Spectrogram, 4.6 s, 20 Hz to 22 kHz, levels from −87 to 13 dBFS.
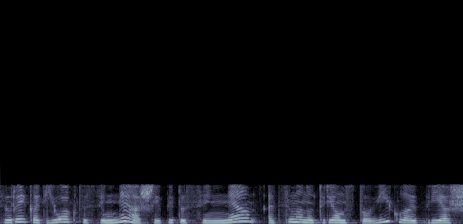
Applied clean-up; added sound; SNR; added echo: none; none; none; none.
